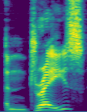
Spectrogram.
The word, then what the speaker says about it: Andreas: places around the island from the village of Andres which at first looks like the Spanish Andreas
